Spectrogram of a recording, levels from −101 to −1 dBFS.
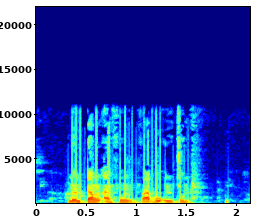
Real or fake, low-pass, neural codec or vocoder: fake; 10.8 kHz; vocoder, 44.1 kHz, 128 mel bands every 512 samples, BigVGAN v2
